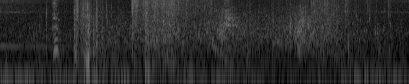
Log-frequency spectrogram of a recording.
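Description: Water splashes as someone wades and swims.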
